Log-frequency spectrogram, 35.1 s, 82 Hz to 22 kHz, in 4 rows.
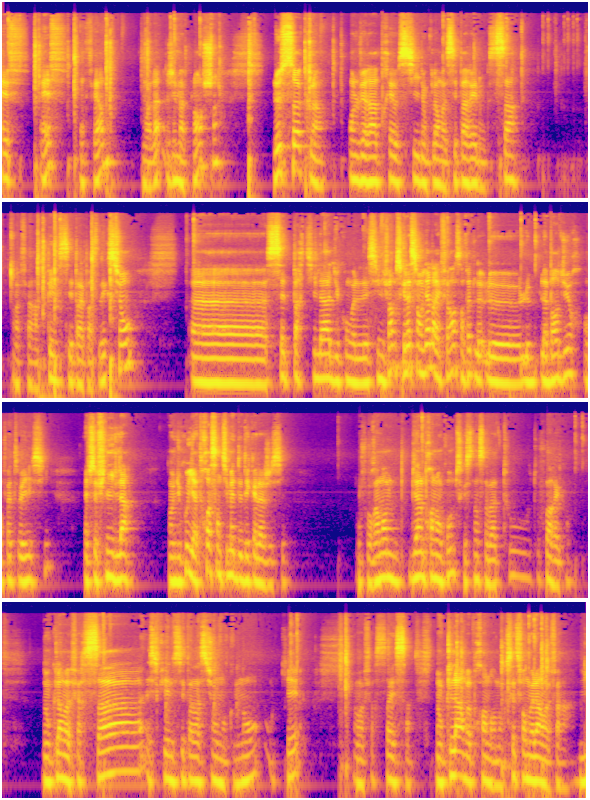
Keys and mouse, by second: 0.4 f, 0.9 Tab, 1.5 KP_Divide, 2.0 a, 3.6 click, 4.5 KP_Divide, 4.9 Tab, 6.6 click, 7.4-8.4 alt+shift+middle drag, 8.4 alt+shift+click, 8.5-10.3 alt+shift+middle drag, 9.2 p, 9.9 Tab, 10.3-11.6 drag, 11.6-26.1 middle drag, 26.1 click, 26.2-30.6 middle drag, 30.6 click, 30.7-35.1 middle drag, 31.3 Tab, 33.1 KP_Divide, 33.8 a, 34.4 q.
